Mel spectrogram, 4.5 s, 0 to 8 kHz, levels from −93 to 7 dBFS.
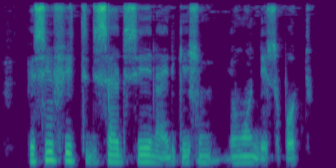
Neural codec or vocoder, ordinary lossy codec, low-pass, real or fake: none; none; 7.2 kHz; real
